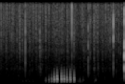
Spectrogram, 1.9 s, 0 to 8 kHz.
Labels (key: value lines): label: biophony, damselfish
recorder: SoundTrap 600 or HydroMoth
